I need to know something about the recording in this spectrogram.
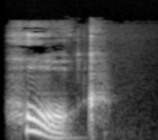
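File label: "hawk", British English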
